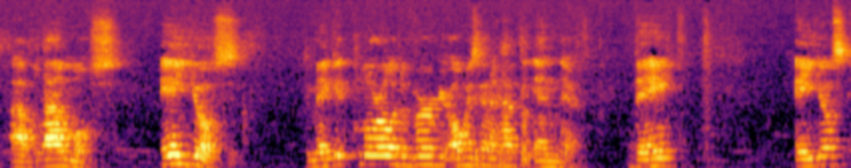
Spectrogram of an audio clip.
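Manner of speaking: ordinary delivery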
